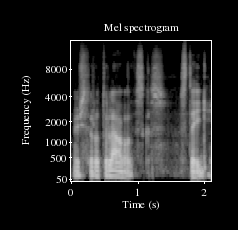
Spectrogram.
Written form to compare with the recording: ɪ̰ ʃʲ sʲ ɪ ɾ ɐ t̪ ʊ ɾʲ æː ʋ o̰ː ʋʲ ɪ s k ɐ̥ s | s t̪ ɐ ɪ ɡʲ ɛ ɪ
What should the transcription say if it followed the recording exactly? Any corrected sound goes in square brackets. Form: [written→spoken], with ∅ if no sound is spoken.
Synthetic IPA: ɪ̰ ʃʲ sʲ ɪ ɾ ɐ t̪ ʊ [ɾʲ→lʲ] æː ʋ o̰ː ʋʲ ɪ s k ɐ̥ s | s t̪ ɐ ɪ ɡʲ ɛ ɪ

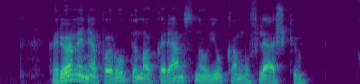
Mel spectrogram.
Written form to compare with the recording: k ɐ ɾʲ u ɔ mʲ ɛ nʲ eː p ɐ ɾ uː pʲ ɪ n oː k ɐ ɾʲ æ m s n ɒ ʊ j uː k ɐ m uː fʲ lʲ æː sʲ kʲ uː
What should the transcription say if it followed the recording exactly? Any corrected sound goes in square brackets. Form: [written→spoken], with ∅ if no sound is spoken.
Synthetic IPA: k ɐ ɾʲ u ɔ mʲ ɛ nʲ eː p ɐ ɾ uː pʲ ɪ n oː k ɐ ɾʲ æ m s n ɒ ʊ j uː k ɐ m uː fʲ lʲ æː [sʲ→ʃʲ] kʲ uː

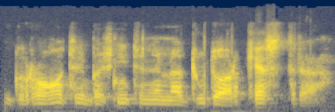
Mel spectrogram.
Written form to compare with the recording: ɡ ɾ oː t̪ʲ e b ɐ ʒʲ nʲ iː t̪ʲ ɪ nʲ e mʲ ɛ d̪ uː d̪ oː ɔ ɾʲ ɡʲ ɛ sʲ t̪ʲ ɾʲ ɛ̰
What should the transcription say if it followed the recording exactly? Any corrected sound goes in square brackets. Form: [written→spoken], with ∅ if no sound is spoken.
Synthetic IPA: ɡ ɾ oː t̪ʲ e b ɐ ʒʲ nʲ iː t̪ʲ ɪ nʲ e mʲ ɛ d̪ uː d̪ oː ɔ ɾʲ [ɡʲ→kʲ] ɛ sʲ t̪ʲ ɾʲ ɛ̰

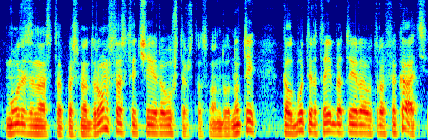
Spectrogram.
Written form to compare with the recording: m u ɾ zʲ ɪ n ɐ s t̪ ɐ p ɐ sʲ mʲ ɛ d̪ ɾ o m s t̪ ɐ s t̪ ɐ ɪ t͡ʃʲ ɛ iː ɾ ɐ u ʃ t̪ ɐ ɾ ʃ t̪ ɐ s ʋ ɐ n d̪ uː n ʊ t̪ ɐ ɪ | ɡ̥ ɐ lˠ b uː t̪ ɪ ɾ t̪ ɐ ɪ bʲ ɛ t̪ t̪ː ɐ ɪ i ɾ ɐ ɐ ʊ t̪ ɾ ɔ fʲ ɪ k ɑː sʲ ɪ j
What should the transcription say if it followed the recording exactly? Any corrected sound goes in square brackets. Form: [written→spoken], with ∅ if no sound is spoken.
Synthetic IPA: m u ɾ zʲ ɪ n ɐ s t̪ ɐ p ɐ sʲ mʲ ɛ d̪ ɾ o m s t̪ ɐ s t̪ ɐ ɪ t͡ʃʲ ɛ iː ɾ ɐ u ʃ t̪ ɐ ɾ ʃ t̪ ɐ s ʋ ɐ n d̪ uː n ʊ t̪ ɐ ɪ | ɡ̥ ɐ lˠ b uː t̪ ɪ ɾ t̪ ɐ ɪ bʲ ɛ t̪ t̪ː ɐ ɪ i ɾ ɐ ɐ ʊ t̪ ɾ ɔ fʲ ɪ k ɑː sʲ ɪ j

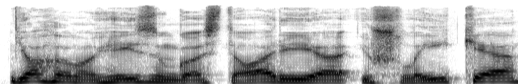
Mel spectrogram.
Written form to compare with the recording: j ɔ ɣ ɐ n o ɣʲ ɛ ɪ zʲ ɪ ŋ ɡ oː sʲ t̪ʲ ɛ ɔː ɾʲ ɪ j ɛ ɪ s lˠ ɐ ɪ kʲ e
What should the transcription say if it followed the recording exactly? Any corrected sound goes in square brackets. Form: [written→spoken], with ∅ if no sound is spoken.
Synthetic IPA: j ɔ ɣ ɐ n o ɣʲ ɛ ɪ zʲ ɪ ŋ ɡ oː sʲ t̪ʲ ɛ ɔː ɾʲ ɪ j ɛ ɪ [s→ʃ] lˠ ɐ ɪ kʲ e

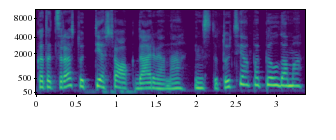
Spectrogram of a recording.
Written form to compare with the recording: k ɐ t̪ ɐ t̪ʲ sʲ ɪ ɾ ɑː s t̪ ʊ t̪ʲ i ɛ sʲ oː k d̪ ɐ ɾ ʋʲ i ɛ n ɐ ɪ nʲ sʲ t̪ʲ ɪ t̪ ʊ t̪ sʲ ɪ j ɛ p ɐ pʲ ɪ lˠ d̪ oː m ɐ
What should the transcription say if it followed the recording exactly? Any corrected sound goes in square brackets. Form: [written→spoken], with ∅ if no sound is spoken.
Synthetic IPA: k ɐ t̪ ɐ t̪ʲ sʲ ɪ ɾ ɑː s t̪ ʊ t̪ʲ i ɛ sʲ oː k d̪ ɐ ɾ ʋʲ i ɛ n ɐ ɪ nʲ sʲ t̪ʲ ɪ t̪ ʊ t̪ sʲ ɪ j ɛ p ɐ pʲ ɪ lˠ d̪ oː m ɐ

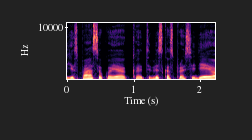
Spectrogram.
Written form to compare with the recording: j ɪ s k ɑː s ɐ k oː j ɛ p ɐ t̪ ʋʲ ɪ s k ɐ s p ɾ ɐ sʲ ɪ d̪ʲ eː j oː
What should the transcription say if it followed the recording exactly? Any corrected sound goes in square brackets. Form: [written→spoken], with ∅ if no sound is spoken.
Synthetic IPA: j ɪ s [k→p] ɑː s ɐ k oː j ɛ [p→k] ɐ t̪ ʋʲ ɪ s k ɐ s p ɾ ɐ sʲ ɪ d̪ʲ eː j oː

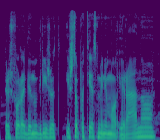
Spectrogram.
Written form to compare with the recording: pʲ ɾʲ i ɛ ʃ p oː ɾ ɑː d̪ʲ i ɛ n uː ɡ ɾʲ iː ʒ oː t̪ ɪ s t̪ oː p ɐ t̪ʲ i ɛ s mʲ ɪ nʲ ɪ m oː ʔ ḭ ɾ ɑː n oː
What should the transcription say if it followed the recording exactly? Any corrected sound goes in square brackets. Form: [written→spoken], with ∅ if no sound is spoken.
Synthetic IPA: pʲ ɾʲ i ɛ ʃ p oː ɾ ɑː d̪ʲ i ɛ n uː ɡ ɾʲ iː ʒ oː t̪ ɪ [s→ʃ] t̪ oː p ɐ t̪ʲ i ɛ s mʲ ɪ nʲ ɪ m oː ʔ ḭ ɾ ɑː n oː

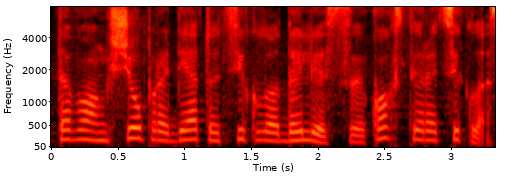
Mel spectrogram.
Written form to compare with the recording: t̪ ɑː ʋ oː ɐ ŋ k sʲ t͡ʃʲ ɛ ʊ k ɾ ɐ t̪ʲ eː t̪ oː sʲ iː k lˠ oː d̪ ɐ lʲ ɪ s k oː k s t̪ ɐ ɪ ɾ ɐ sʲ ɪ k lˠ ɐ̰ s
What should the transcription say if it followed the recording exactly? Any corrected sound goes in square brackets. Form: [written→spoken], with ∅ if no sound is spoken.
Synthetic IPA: t̪ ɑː ʋ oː ɐ ŋ k sʲ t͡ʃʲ ɛ ʊ [k→p] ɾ ɐ [t̪ʲ→d̪ʲ] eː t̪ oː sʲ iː k lˠ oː d̪ ɐ lʲ ɪ s k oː k s t̪ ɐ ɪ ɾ ɐ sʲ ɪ k lˠ ɐ̰ s

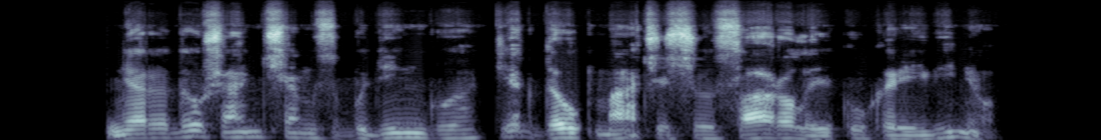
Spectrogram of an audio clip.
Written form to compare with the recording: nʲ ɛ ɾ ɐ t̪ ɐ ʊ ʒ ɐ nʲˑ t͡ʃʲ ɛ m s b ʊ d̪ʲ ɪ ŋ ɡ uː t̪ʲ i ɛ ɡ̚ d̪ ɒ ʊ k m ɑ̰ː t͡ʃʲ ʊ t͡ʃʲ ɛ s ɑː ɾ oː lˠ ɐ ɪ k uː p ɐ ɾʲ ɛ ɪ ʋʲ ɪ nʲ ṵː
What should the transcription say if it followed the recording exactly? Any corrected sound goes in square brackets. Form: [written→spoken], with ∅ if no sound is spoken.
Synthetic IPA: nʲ ɛ ɾ ɐ [t̪→d̪] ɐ ʊ [ʒ→ʃ] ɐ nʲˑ t͡ʃʲ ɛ m s b ʊ d̪ʲ ɪ ŋ ɡ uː t̪ʲ i ɛ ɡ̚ d̪ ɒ ʊ k m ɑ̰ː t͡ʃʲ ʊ t͡ʃʲ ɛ s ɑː ɾ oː lˠ ɐ ɪ k uː [p→k] ɐ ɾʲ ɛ ɪ ʋʲ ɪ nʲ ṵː

